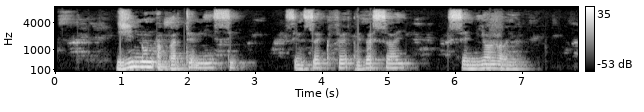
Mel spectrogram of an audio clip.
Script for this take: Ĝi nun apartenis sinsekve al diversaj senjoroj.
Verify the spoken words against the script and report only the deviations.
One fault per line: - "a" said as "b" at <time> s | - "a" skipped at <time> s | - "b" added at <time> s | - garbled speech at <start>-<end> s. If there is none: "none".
- "al" skipped at 4.3 s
